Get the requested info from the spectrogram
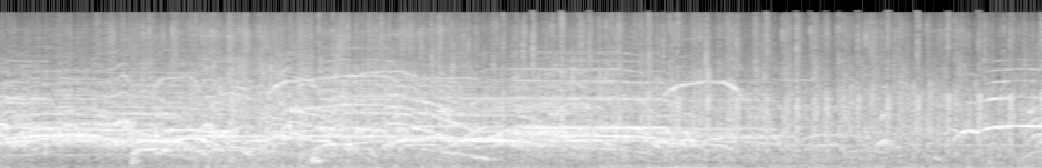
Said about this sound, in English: You'll start clapping. Just everyone start clapping. Go fucking gaga.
